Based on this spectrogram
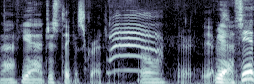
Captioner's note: meow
